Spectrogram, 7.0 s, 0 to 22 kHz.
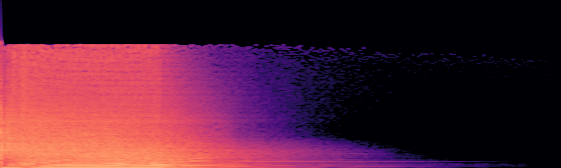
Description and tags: braaaam7 push tg resonance
A collection of "BRAAAMs" I made the other day. No samples at all were used, it's all NI Kontakt stock Brass / NI Massive / Sonivox Orchestral Companion Strings stacked and run through various plugins. Most of the BRAAAMs are simply C notes (plus octaves).
arrival, battle, braaam, brass, cinematic, dramatic, epic, fanfare, film, heroic, hit, hollywood, inception, movie, mysterious, orchestral, rap, scifi, soundtrack, strings, suspense, tension, trailer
